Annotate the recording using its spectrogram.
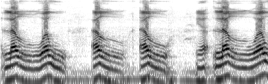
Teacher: lafal ghain ketika dia sukun jangan sampai memantul, karena huruf ghain tidak ada sifat qalqalahnya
